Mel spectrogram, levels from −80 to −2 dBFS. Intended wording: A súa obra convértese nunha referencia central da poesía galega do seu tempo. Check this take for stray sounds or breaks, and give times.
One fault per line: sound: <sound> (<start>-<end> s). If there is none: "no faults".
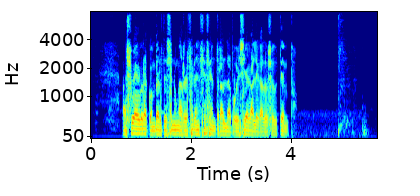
sound: thud (4.9-5.3 s)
